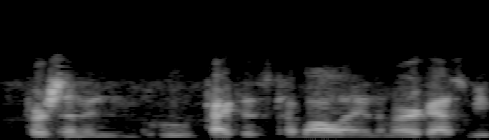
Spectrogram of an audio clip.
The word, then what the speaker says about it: Kabbalah: Kabbalah, it's pronounced Kabbalah in Hebrew.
